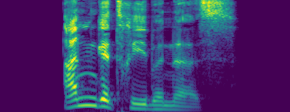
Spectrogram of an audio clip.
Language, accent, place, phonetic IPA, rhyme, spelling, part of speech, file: German, Germany, Berlin, [ˈanɡəˌtʁiːbənəs], -anɡətʁiːbənəs, angetriebenes, adjective, De-angetriebenes.ogg
- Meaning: strong/mixed nominative/accusative neuter singular of angetrieben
